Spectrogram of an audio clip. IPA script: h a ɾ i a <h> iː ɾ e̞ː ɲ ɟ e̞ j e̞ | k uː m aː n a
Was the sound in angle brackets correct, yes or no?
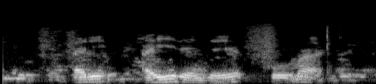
yes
